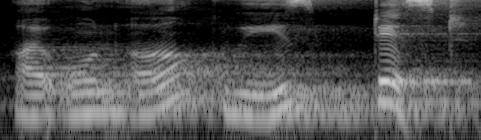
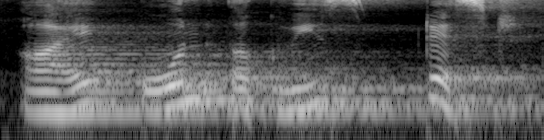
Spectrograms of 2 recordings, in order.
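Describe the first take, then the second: First: Said in the usual way. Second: Slow, stressing own; slow read. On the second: Shown as a demonstration. Teacher reading a wrong sentence slowly. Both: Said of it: "This is wrong".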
